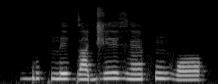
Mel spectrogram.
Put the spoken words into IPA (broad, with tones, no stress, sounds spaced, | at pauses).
ɡ͡b u˦˨ k n e˦ ɡ a˧ d͡ʒ eː˦ ɣ ɛ̃˧ f ũ˦ v ɔ˧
